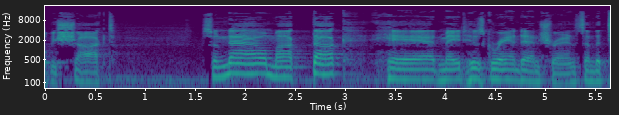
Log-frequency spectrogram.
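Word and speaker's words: Duck (德): De, which ironically means morality or virtue, is pronounced Duck.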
